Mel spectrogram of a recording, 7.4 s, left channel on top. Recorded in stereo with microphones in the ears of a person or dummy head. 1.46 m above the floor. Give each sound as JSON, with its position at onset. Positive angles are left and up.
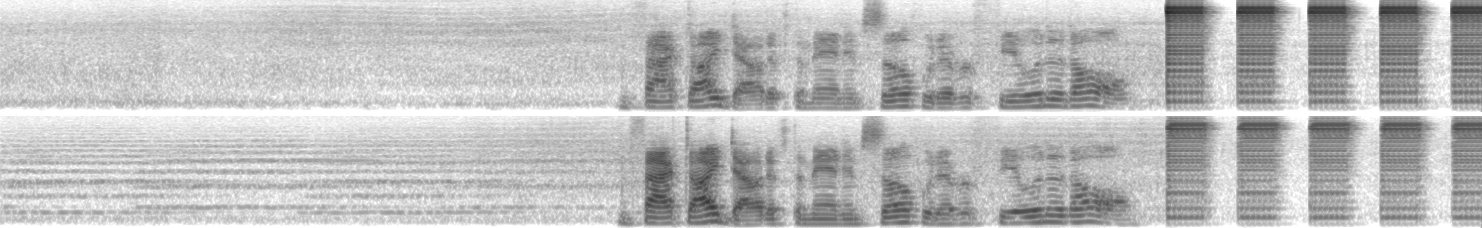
{"t": 3.1, "sound": "a man speaking", "side_deg": -75, "distance_m": 0.7}
{"t": 5.8, "sound": "an alarm", "side_deg": 50, "distance_m": 0.6}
